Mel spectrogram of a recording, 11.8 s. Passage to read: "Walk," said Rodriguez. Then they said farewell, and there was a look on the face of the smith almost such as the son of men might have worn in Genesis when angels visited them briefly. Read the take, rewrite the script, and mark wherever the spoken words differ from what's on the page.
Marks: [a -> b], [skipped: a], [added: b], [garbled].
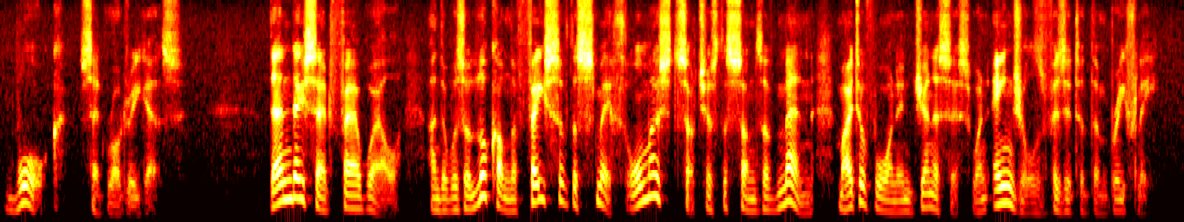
"Walk," said Rodriguez. Then they said farewell, and there was a look on the face of the smith almost such as the [son -> sons] of men might have worn in Genesis when angels visited them briefly.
